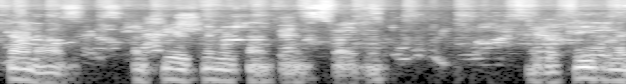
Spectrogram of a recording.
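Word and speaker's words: גנב: The original Hebrew word with the root GNV, pronounced ganav, appears numerous times in the Bible.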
